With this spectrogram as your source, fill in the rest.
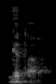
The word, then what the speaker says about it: Qatar: Arab would say so the proper proper way of pronouncing it is the colloquial pronouncing it is guitar I mean that's that's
